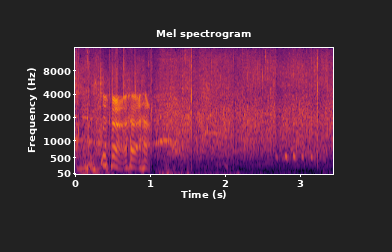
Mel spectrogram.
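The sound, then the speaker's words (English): Loud, rapid hand clapping into the microphone, a dense rattling burst that runs steadily for several seconds after a brief moment of voice at the start, overloading the microphone and setting its lights flashing. “I just made the thing freak out when I clapped a lot.”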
